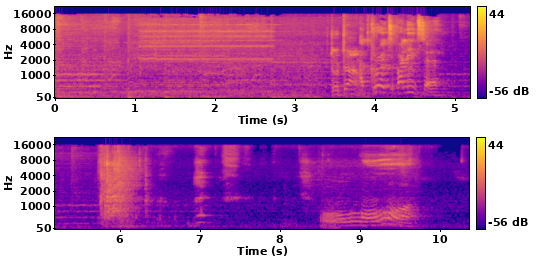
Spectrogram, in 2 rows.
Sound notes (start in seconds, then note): 1.0 door bell rings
